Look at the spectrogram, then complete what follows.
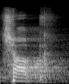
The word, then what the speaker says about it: chalk: through GH fifth one is chalk the silent letter is l next one night the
